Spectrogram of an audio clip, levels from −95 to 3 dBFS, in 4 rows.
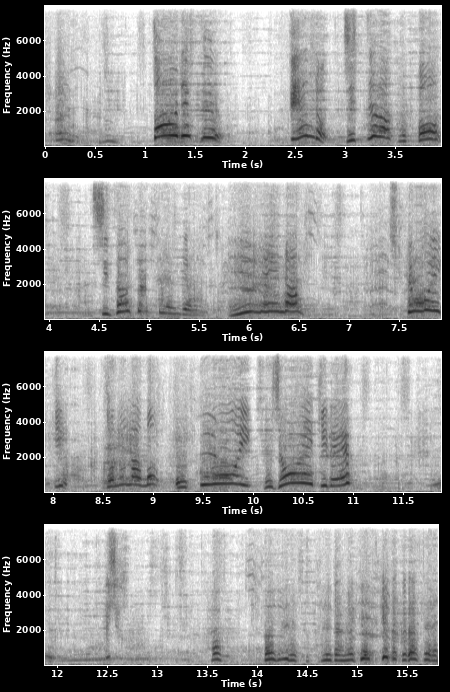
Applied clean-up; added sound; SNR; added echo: neural separator model SepFormer DNS4.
